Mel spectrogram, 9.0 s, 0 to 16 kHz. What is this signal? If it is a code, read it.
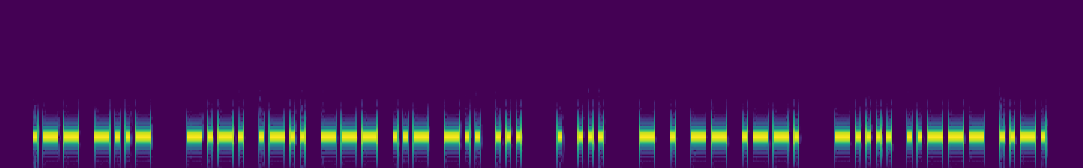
Morse code, heard as a keyed tone, about 28 wpm, 700 Hz. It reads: WX CLOUDS ES TEMP 62F
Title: K1USN SST QSO Practice 28wpm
